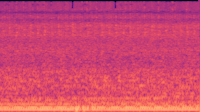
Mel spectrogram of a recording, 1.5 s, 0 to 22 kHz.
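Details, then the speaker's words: Freshly rebuilt forged 1.5JZ, just after first start, coolant still bleeding: a steady, low, even six-cylinder idle with no knock, tick or miss; slight smoke from oil on the exhaust manifold is normal, engine healthy. "running off the exhaust manifold right now you can see a little bit of smoke coming up but that's normal but other than that sounds pretty healthy to me"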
